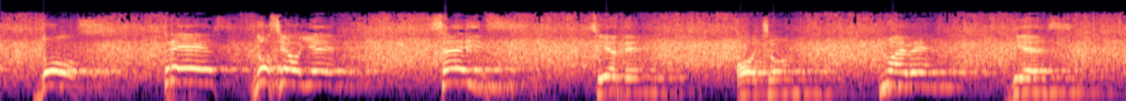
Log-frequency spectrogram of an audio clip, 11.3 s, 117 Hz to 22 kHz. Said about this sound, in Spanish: Vamos a darle un aplauso de 12 segundos a Jesucristo, el que vive.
